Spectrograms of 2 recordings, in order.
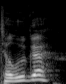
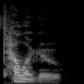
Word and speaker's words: Telugu: How do you pronounce that? Telugu? – I think it's Telugu.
